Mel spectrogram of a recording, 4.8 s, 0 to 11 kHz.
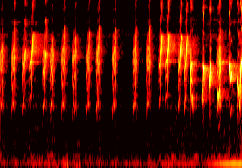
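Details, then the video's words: Caged bulbul of the dok taeng song style in a duel with wild birds, 3 October 2021: spaced chirps, then rising into rich, rolling warbles with sliding notes, a low hum at the close. "เสียงนกกรงดอกแตงEp.82 ดวลเพลงกับนกป่า!!Birds sounds"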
